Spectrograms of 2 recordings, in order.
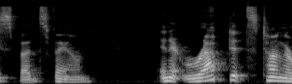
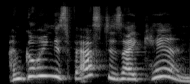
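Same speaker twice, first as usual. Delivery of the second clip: higher, strained snappish reply; retort; 10 semitones higher than usual. Acted. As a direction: push back at his sister. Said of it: "he retorted".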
